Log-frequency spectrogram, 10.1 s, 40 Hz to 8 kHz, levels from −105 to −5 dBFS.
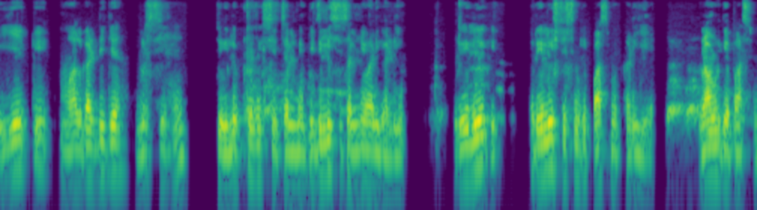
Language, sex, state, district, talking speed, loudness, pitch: Rajasthani, male, Rajasthan, Churu, 160 wpm, -23 LUFS, 120 Hz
